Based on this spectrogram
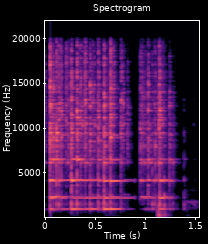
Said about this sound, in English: For extra measure, I'll take my apotropaic bell with me as well. Just, nice. You know, for extra measure. Double whammy.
